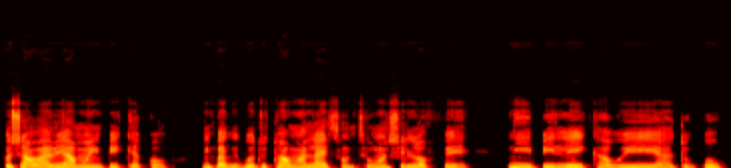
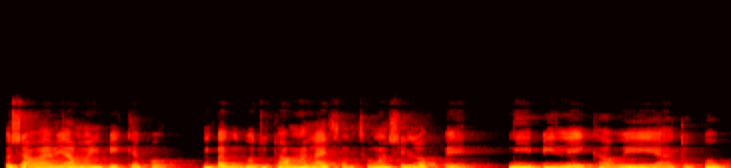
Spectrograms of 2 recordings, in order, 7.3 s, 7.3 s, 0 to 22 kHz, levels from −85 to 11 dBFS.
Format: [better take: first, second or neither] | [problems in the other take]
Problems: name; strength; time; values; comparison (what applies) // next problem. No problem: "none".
first | room echo; dies away in 0.7 s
